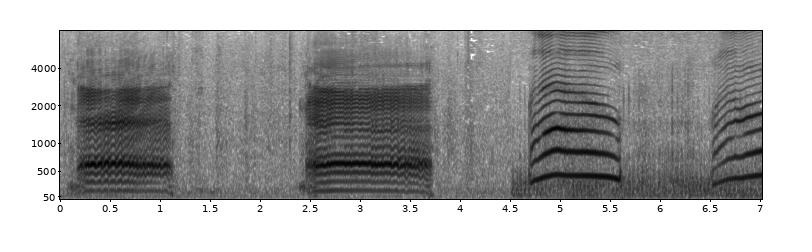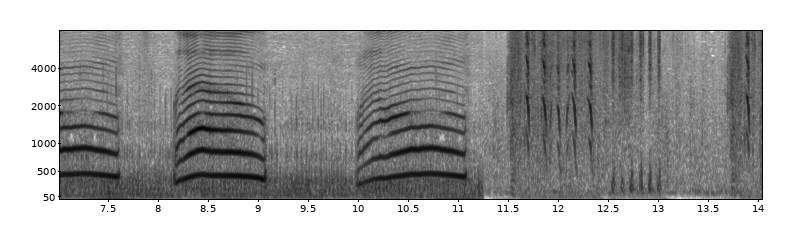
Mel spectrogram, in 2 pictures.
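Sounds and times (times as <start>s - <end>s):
sheep bleating: 0.0s - 1.2s, 2.4s - 3.8s, 4.5s - 11.2s
kitten meowing: 4.6s - 11.2s.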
